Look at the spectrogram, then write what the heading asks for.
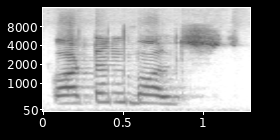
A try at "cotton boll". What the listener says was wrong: Cotton boll, not ball. Bowl. It is called bowl, not ball. Cotton bowl, right?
